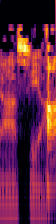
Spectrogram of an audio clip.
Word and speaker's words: Osceola: No, there are, and there are some people that live, that it's like, no, you're saying it wrong. It yeah. – It's actually Osceola.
